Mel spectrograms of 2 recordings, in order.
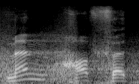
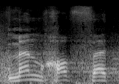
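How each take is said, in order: No difference in how they are said.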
